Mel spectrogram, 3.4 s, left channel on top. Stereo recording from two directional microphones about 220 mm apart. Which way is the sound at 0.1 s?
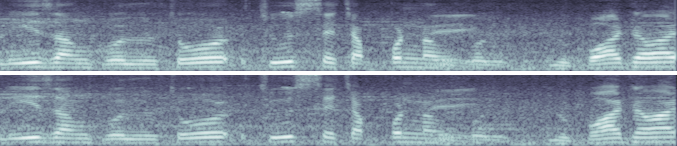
Centre (ahead or behind).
